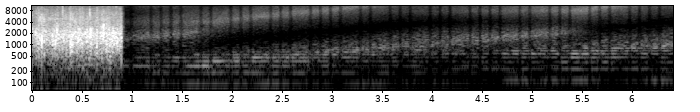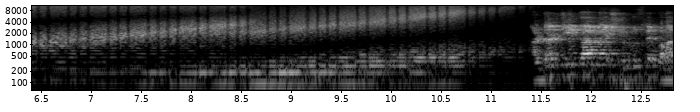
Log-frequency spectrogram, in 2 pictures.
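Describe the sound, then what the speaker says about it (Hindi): An audience at a birthday celebration for Atal ji breaks into a short burst of loud clapping, which quickly gives way to sustained music, with a brief rustle of crowd noise returning at the end. "अटल जी के लिए पहले तालियां बजाई जाए।"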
